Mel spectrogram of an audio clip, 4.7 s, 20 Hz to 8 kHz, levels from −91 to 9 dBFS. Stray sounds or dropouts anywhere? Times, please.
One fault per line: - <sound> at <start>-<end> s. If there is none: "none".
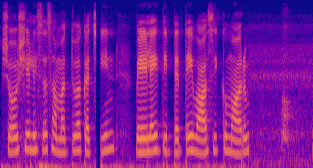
- dropout at 1.4-1.5 s
- bark at 4.2-4.5 s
